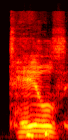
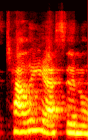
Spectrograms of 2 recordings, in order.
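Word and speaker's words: Taliesin: test at the end it is tesen west so basically just pronounce all of those all those letters yeah so T West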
